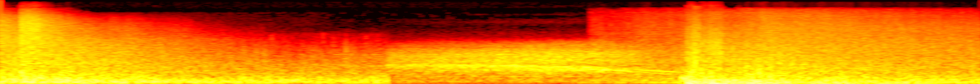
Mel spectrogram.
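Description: Big ship guns thunder in the naval battle game Atlantic Fleet: a booming blast rolls off, a shell whistles down through the air, then a second sharp, loud explosion hits with rumbling aftermath.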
